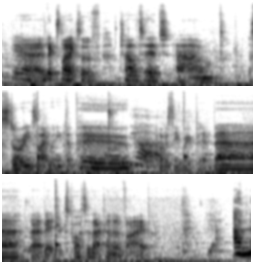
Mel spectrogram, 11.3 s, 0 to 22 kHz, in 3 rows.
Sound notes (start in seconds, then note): 4.2 popping sound; 8.1 popping sound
